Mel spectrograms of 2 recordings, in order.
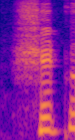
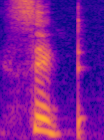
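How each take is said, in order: First: शिट starting with sh in place of s; wrong sh sound. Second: सिट starting with a plain s; correct s sound. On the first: Teacher showing students the mistake to avoid, sh sound. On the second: Teacher correcting the word for students, s sound. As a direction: open सिट on s, short i. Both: Shown as a demonstration. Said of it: "शिट नहीं, सिट".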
